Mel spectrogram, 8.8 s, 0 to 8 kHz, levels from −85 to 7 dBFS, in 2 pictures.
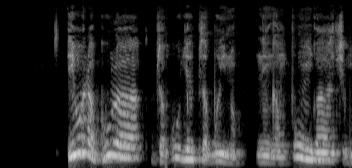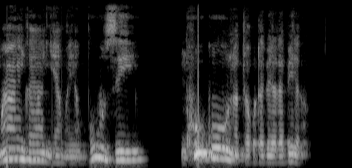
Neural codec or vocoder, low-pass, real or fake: none; 7.2 kHz; real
